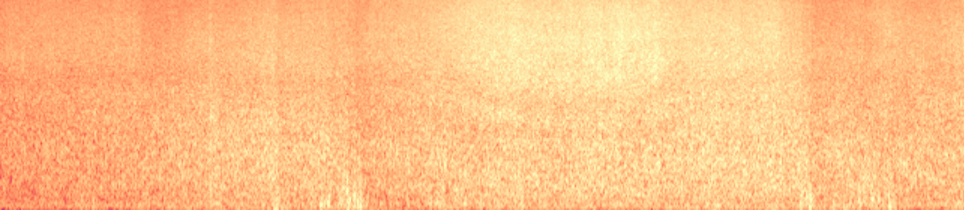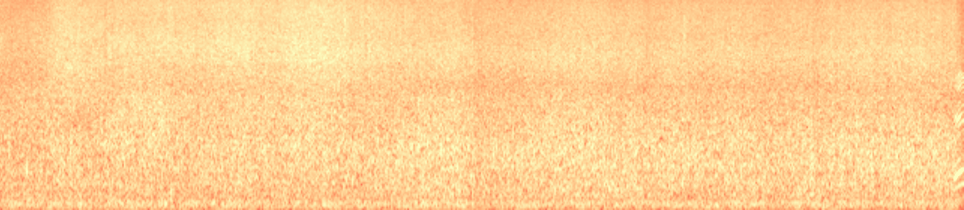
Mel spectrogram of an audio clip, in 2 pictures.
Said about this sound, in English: Show me with a waterfall in the background.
